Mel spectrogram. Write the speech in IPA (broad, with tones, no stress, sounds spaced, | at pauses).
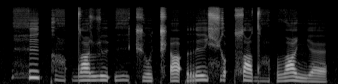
h e˦ k ɑ̤˨ ʔ dˤ o˨ ɮ y˨ ʔ e̤˦˨ t͡ʃ o˨ t͡ʃʼ ɑ˨ ʔ r e˦˨ ɕ o˦ ʔ sˤ y˨ dˤ ɑ̤˨ ʔ ðˤ ɑ˦˨ ɲ æ˨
